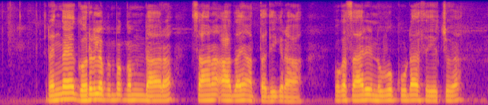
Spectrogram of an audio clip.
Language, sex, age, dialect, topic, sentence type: Telugu, male, 18-24, Telangana, agriculture, statement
